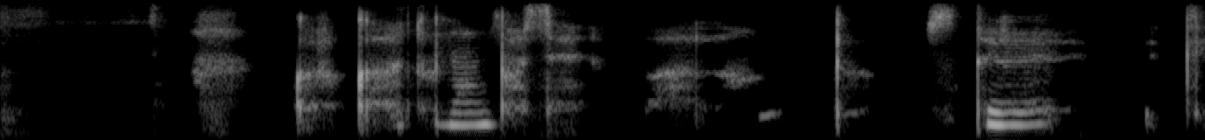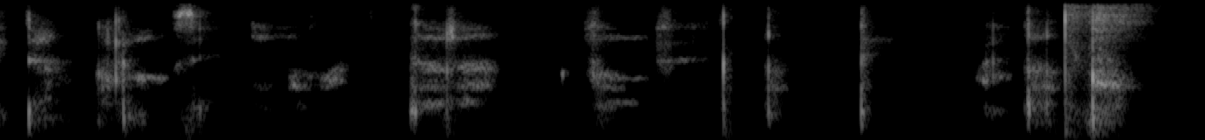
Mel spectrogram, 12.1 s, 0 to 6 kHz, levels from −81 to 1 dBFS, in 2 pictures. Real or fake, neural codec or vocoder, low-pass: fake; autoencoder, 48 kHz, 32 numbers a frame, DAC-VAE, trained on Japanese speech; 5.4 kHz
